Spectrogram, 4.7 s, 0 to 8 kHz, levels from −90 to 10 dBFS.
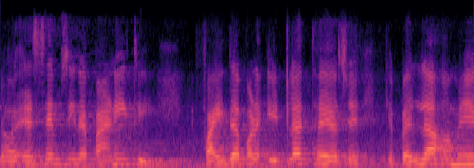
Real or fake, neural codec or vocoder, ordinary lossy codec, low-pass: real; none; Opus, 32 kbps; 7.2 kHz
